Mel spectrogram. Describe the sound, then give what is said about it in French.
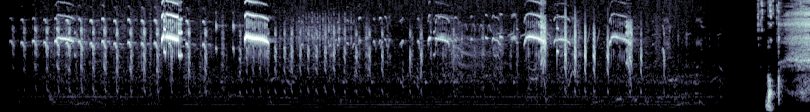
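An arctic tern colony at its nesting ground calls out with repeated harsh, high-pitched chirps and cries in uneven bursts, some louder squawks standing out over a busy chatter. “Mon totem au sein de Baleine sous Gravillon, c'est la sternartique.”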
